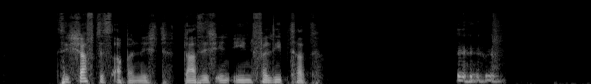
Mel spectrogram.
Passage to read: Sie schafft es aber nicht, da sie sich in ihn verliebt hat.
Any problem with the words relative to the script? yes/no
yes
